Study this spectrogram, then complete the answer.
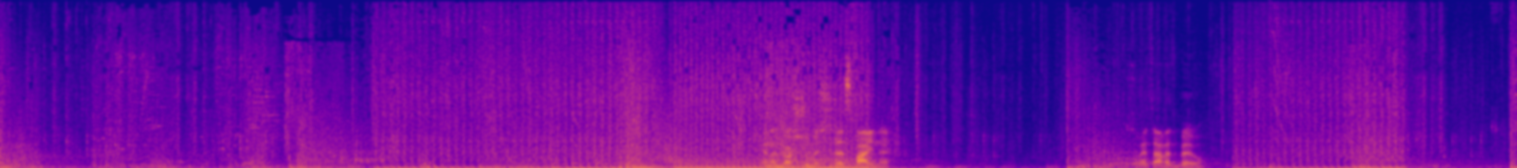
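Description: Video game building sounds clatter rapidly.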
